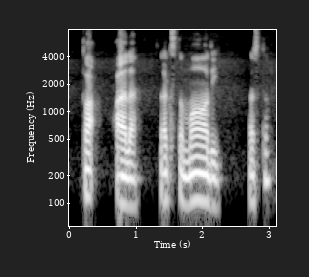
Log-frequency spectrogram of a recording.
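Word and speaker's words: فعّل: How do we pronounce it? Fa'ala. And how is it written? It's written with shadda. Fa'ala.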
